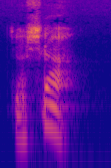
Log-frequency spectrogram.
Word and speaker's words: Joshah: Joshah. With the accent preferred on the last syllable,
